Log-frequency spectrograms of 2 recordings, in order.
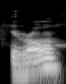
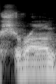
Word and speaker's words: Chiron: be uh grammatically correct everybody pronounce it a little different but I think uh Bugatti which is a French made car manufacturer pronounces this Hon pure sport or Chiron pure sport however you want to say it don't call me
